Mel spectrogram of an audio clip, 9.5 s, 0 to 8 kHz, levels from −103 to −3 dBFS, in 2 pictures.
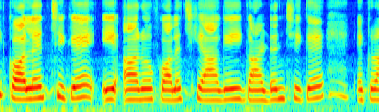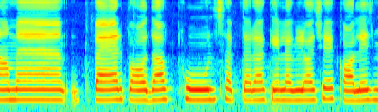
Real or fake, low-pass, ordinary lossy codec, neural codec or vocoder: real; none; none; none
